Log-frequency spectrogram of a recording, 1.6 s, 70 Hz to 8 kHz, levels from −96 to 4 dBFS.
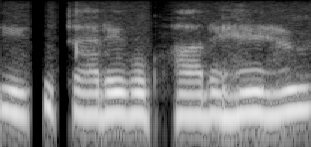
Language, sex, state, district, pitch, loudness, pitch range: Hindi, female, Bihar, Muzaffarpur, 200 Hz, -12 LUFS, 195-210 Hz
